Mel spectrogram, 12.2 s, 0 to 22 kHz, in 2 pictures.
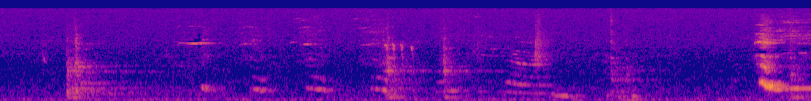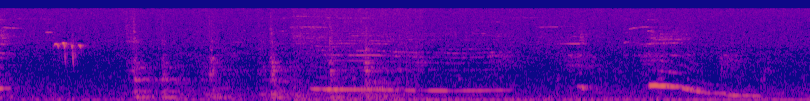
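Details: Coyote recorded April 25, 2015, giving a string of short rising and falling yips, then a sharp downward-sweeping cry, a long steady wavering howl and a final falling wail, all mid-pitched over a quiet background.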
